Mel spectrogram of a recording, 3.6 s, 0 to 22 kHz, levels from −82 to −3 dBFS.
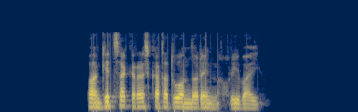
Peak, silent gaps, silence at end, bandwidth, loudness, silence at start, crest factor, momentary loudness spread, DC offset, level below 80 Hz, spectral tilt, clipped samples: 0 dBFS; none; 1 s; 7.8 kHz; -18 LUFS; 0.9 s; 20 dB; 9 LU; under 0.1%; -48 dBFS; -6 dB/octave; under 0.1%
